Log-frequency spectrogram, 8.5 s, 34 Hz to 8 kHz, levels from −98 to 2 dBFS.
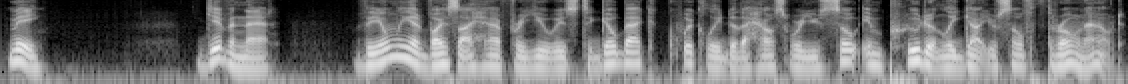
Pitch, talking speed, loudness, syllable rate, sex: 115 Hz, 185 wpm, -19 LUFS, 5.6 syllables/s, male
